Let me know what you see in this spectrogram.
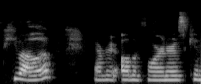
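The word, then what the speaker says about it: Puyallup: case you wanted to know how to pronounce pup it's pronounced pup every all the foreigners can never figure that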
